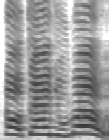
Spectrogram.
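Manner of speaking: mock mother's scream, very high and loud; hammed-up falsetto panic; Nancy. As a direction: shriek desperately for your son. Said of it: "she's screaming".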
